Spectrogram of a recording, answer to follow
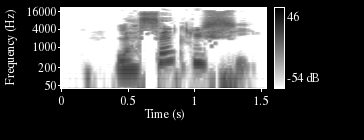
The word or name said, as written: Sainte-Lucie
